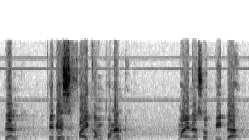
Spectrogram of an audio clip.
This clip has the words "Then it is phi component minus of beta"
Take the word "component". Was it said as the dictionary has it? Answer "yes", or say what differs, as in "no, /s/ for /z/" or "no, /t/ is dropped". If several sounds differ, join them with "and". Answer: yes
